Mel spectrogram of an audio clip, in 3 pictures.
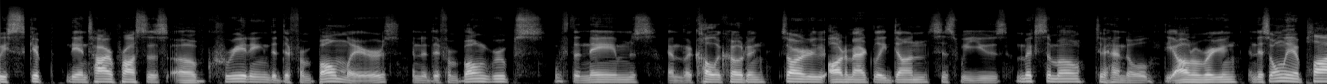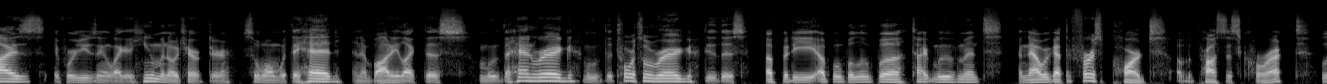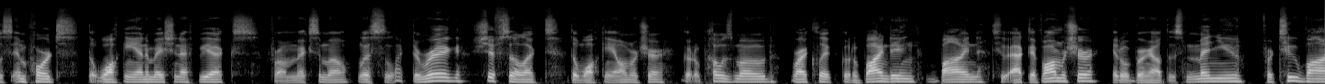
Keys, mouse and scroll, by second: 0.2 click, 1.1 click, 1.5 click, 3.5-4.2 shift+middle drag, 5.3 click, 13.8 super+z, 17.9 click, 18.2 super+z, 18.3 middle click, 18.5 click, 19.0 click, 26.1 super+z, 26.5-28.5 drag, 30.4 click, 31.3 shift+click, 33.2-34.3 drag, 34.8-37.4 right drag, 39.5-39.7 drag.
